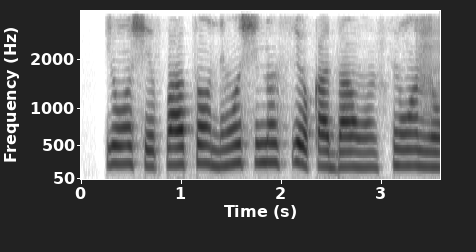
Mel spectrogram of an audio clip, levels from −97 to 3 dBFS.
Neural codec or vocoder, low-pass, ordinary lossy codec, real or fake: codec, 16 kHz, 0.8 kbps, ZipCodec; 3.6 kHz; AAC, 32 kbps; fake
